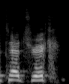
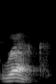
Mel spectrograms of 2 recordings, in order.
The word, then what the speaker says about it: Tirek: The point with this literally runs a train over Tetrick. this Tetrick. I didn't know. I don't know how to say his name properly. Tirek.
